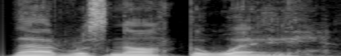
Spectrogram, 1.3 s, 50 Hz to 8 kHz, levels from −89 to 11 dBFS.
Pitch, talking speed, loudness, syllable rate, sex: 100 Hz, 235 wpm, -15 LUFS, 4.4 syllables/s, male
